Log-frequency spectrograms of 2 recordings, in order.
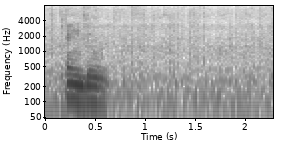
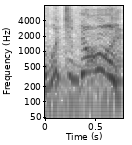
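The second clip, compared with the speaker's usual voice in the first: exasperated question; 14 semitones higher, 5 dB quieter than usual. Real, not acted. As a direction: voice way up, incredulous. Scolding the stunting defense.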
